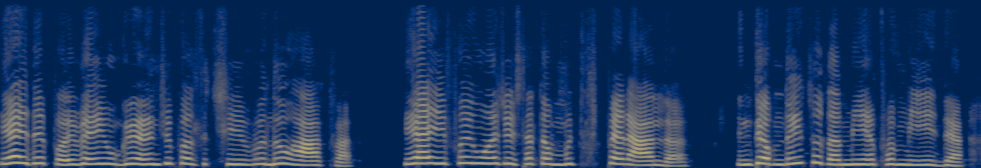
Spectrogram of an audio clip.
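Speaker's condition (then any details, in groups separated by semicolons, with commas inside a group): Cerebral palsy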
